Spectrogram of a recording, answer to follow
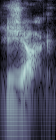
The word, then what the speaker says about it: Jacques: how it's spelled but he is Jacques the French French Jack rather than the English anyway um he caught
